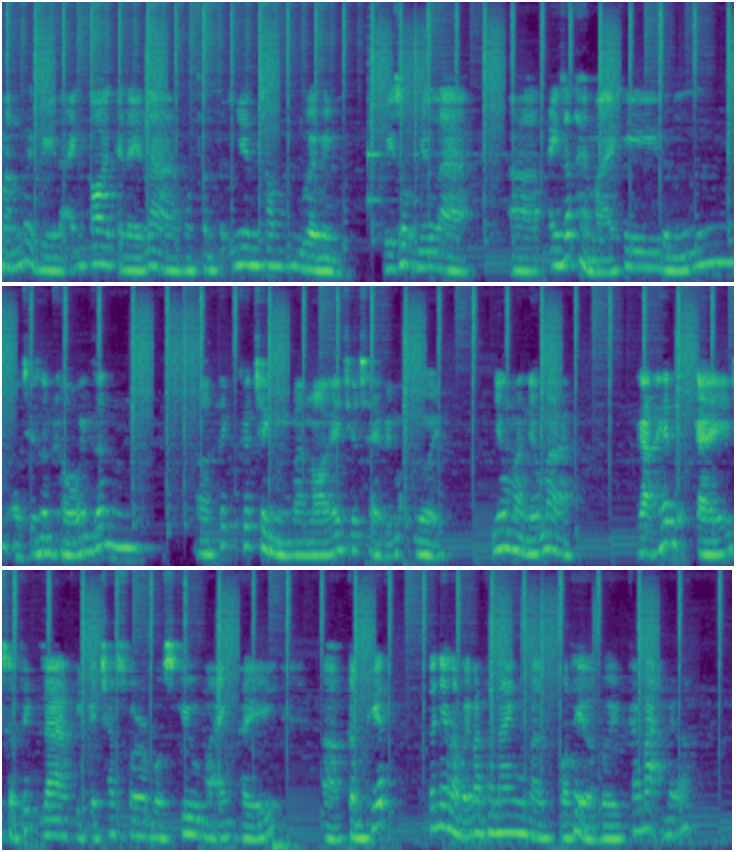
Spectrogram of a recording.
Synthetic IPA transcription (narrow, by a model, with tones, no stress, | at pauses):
ma˨˦nɓəː˧˩jvi˨˩laː˨˩ʔa˧jŋ̟kɔ˧jkaː˨˦jɗə˨˦jlaː˨˩mo˨˩t̚fə˨˩nt̪ɨ̰˧˨ɲi˧ənt͡ɕɔ˧wŋ͡mŋɨ˨˩əjmï˨˩ŋ̟ | vi˨˦zṵ˧˨ɲɨ˧laː˨˩ʔəː˨˩ʔa˧jŋzə˦˥t̚t̪ʰaː˧˩jmaː˨˦jxi˧ɗɨ˨˦ŋʔəː˧˩t͡ɕi˧ənzə˧nxə˨˦wʔa˧jŋzə˦˥t̚ | ʔəː˨˩t̪ʰï˦˥k̚t̪ʰw̚t͡ɕï˨˩ŋ̟vaː˨˩nɔ˨˦jʔə˧jt͡ɕi˧əsɛ˧˩vəː˨˦jmɔ̰˧˨jŋɨ˨˩əj | ɲɨ˧ŋmaː˨˩ne˨˦wmaː˨˩ | ɣa˨˩p̚he˦˥t̚nɨ̰˧˥ŋkaː˨˦jsəː˧˩t̪ʰï˦˥k̟̚zaː˧t̪ʰi˨˩kaː˨˦jt͡ɕaː˦˥sfə˧ɓo˧˩ski˧maː˨˩ʔa˧jŋ̟t̪ʰə˨˦j | ʔəː˨˩kə˨˩nt̪ʰi˦˥ət̚ | t̪ə˦˥ɲi˧nlaː˨˩və˨˦ɓaː˧˩nt̪ʰə˧nʔa˧jŋ̟vaː˨˩kɔ˨˦t̪ʰe˧˩ʔəː˧˩vəː˨˦jkaː˦˥k̚ɓa̰ː˧˨nnɨ̰˧˥ə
